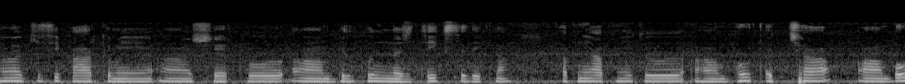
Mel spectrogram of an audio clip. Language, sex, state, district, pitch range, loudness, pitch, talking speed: Hindi, male, Chhattisgarh, Bilaspur, 135-145 Hz, -27 LUFS, 140 Hz, 145 wpm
